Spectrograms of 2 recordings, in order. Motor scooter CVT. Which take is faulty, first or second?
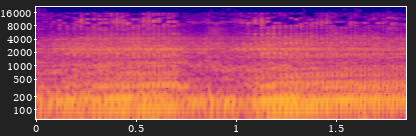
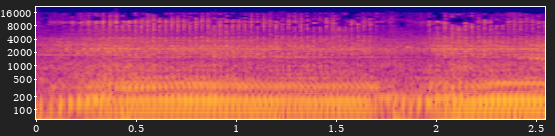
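second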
